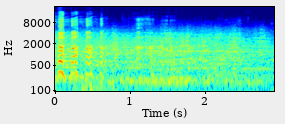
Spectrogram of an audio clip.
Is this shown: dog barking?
no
